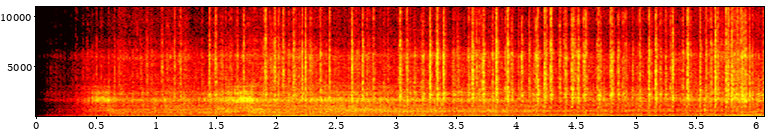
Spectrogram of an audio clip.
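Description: Rat rod's exposed engine running as the car moves slowly, fading in at the start and getting louder about a second and a half in, with a rapid rough chatter over a low rumble.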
